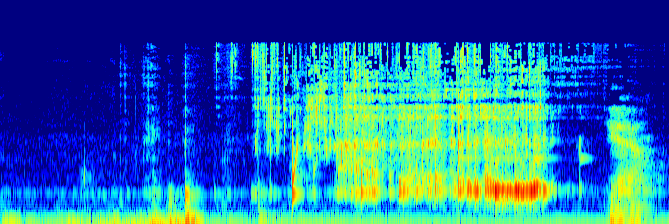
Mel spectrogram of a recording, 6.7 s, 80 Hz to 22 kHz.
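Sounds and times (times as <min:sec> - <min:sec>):
faint low hum: 0:00.0 - 0:06.6
rum poured slowly into a glass: 0:02.3 - 0:06.0.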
